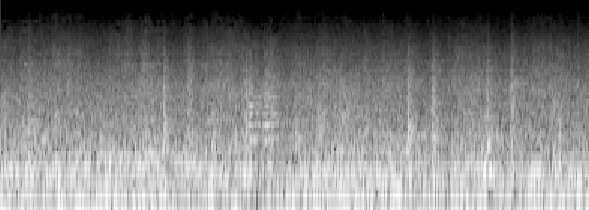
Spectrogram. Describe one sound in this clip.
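A train rushes past close by with a loud, steady rumble.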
